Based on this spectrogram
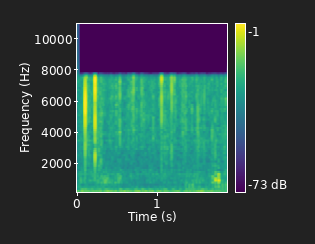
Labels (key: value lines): label: biophony
recorder: SoundTrap 500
